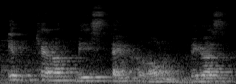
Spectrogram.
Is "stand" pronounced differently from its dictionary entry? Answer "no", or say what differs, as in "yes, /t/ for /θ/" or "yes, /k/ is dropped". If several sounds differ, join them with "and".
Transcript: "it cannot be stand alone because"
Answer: yes, /d/ is dropped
